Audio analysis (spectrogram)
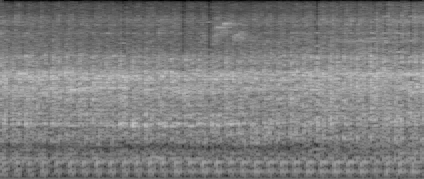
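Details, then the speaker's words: Royal Enfield single with a starting problem, after injector, filter and fuel pump cleaning, relay replacement and an oil change: steady, even idle thump with light top-end patter, no knocks or misses; smoother and quieter than before. "suaranya lebih smooth lebih halus"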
